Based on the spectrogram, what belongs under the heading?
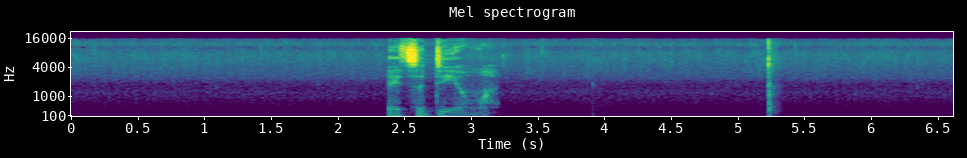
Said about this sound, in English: Now let's get out of this rain, and get you dried off too.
